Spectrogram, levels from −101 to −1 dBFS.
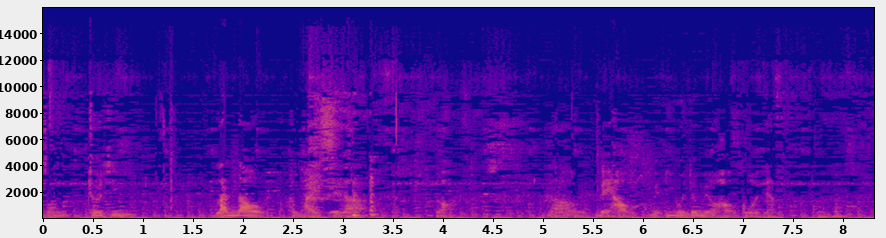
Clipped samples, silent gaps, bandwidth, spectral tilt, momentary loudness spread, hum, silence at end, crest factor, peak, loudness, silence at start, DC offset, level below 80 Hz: under 0.1%; none; 15 kHz; -4.5 dB/octave; 12 LU; none; 0 s; 20 dB; -26 dBFS; -48 LUFS; 0 s; under 0.1%; -54 dBFS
